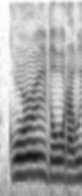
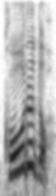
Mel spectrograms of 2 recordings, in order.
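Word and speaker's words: gordo: 자, 앞에서 한번 말씀드렸으니까 골도라고 읽는 분이 없겠죠. 고르도, 고르도, 구아뽀, 구아뽀.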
